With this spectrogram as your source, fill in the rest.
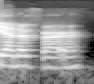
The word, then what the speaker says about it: Yennefer: Someone said that they know you watch The Witcher, and they said Yennefer, Triss, or the Bard. I don't know if I pronounced that right, but Yes, okay. Definitely Yennefer.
